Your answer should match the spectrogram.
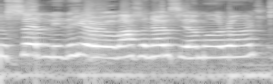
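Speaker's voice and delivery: put-on loud, hearty Russian-accented flattery; hammed-up Russian lord, loud; lord's Russian accent.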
